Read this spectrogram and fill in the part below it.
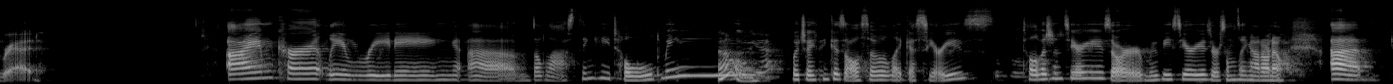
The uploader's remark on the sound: Disclaimer* every now and then technology gets the best of us. Unfortunately the sound quality of this episode is a bit uneven.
